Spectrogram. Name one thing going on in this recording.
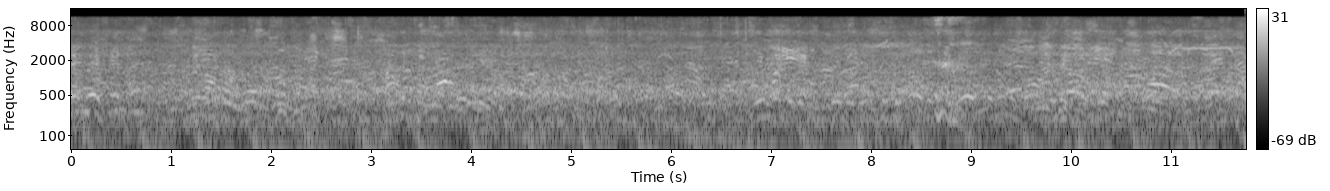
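Men shout excitedly nearby.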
